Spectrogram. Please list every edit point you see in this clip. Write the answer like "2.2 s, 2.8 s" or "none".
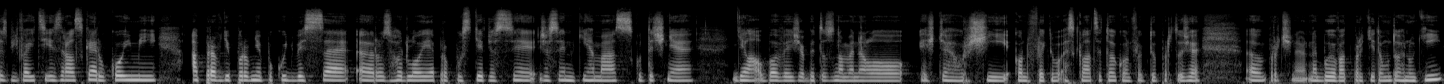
4.9 s, 12.6 s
